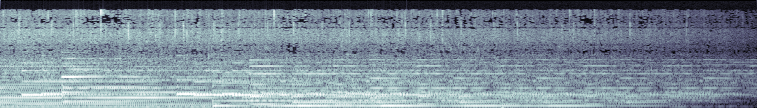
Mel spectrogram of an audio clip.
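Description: Steady rain pours down in a continuous hiss, with sustained low tonal notes humming beneath it and no voices, gradually easing slightly toward the end.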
